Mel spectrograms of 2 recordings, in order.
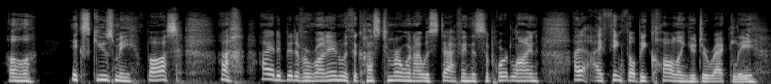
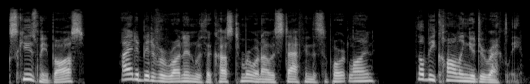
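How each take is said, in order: First: It sounds hesitant, apologetic and a little panicked. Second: It sounds confident, calm and concise.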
